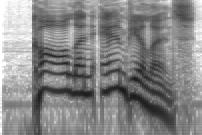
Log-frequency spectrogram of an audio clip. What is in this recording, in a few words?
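"call an ambulance", male, English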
